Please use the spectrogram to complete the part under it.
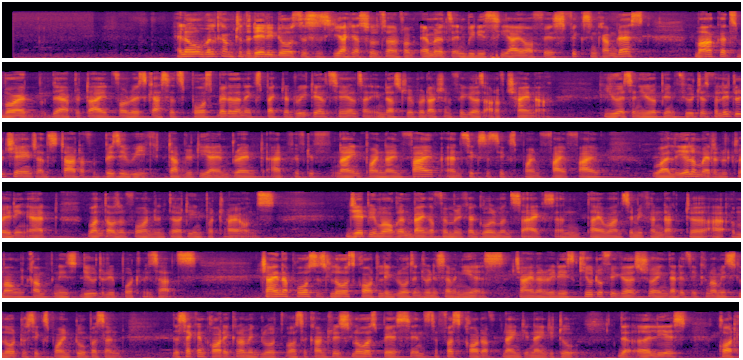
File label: voice note; fixed income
